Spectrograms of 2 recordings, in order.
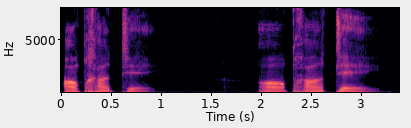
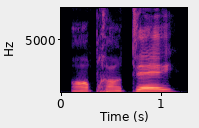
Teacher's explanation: I love it because it's got those two nasal sounds.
